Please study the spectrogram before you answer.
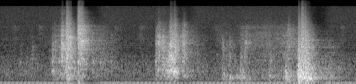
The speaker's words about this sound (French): Il ouvrit le tiroir de la table de nuit, une boîte pour prendre deux sucres.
